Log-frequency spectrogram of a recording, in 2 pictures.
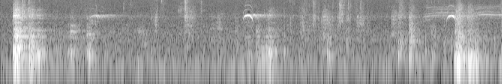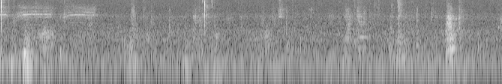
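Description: Varied tit giving several short, nasal, high-pitched calls, mixed with a few sharp knocks; the loudest knocks come right at the start and about four and a half seconds in.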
